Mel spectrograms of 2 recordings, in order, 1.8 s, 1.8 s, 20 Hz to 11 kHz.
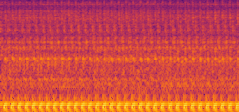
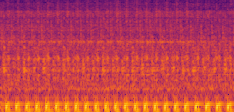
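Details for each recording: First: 1975 Honda CB125S barn-find motorcycle showing 1161 miles, which doesn't smoke and was restarted after months unused. The single-cylinder idle thumps fast at about 3.5 beats a second, then slows as the idle is adjusted down, showing it was set too high. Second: 1975 Honda CB125S barn-find motorcycle showing 1161 miles, which doesn't smoke, just after its high idle was adjusted down. It gives a steady, even low thump with no misses or rattles, a normal single-cylinder idle that sounds a lot better.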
